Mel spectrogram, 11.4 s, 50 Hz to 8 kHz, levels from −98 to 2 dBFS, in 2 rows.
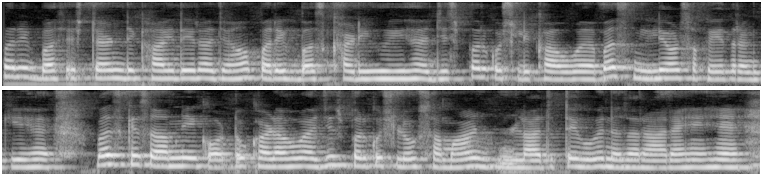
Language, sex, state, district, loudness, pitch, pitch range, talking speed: Hindi, female, Uttar Pradesh, Gorakhpur, -15 LUFS, 235 Hz, 225-250 Hz, 250 wpm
